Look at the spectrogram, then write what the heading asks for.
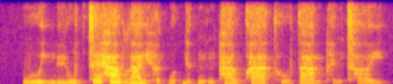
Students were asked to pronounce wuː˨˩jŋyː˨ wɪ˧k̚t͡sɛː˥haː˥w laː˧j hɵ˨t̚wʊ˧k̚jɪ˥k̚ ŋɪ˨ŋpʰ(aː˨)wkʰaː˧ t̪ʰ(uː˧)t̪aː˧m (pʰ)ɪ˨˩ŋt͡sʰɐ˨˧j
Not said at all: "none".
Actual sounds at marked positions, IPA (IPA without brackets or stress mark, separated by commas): aː˨, uː˧, pʰ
